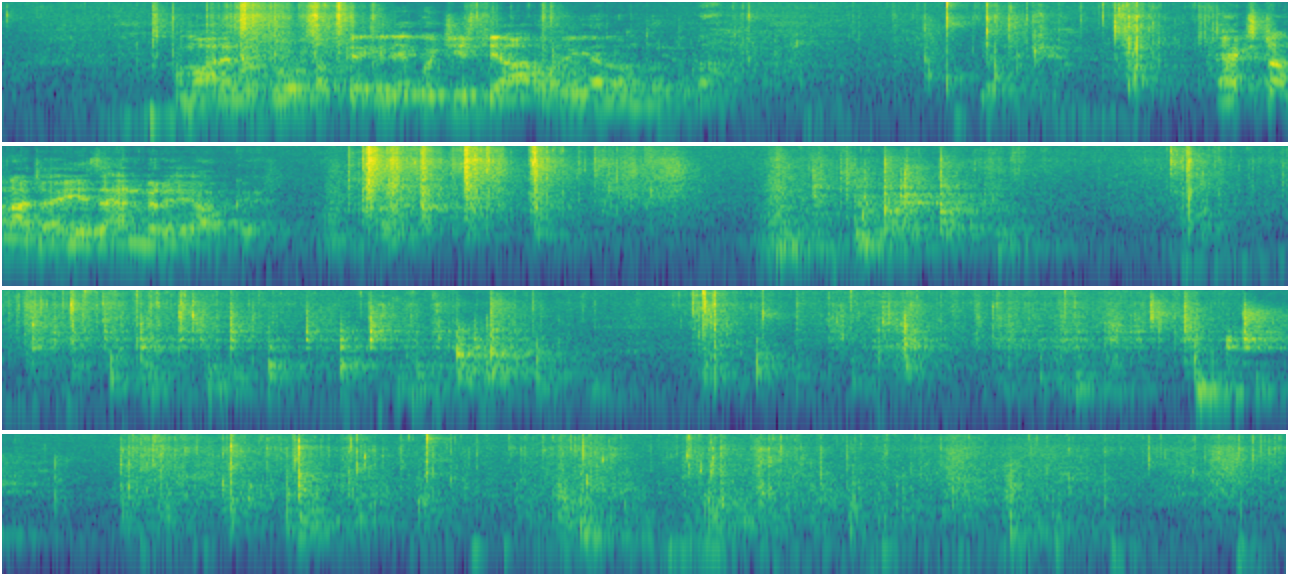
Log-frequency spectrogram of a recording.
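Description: Wet food squelches as hands squeeze and mix it.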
